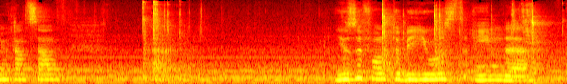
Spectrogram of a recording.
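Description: Small metal parts clink as they are handled and assembled.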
